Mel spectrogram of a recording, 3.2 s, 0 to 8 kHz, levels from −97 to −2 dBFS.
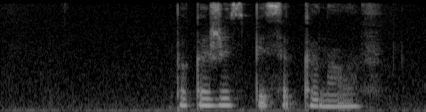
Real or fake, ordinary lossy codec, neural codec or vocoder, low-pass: real; none; none; 7.2 kHz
